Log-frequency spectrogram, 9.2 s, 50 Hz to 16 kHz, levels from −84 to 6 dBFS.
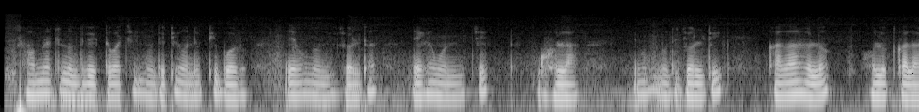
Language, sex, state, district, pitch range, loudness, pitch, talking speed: Bengali, male, West Bengal, Paschim Medinipur, 110-125 Hz, -18 LUFS, 115 Hz, 150 wpm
